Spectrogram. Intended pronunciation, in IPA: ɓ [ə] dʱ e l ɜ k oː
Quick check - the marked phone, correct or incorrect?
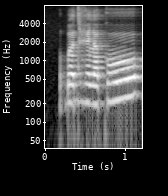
correct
